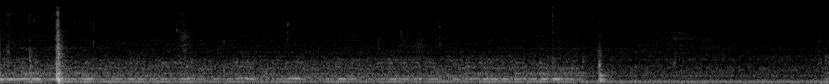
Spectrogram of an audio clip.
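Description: Bread machine motor running as it kneads dough in the mixing stage: a steady low hum with a wavering drone above it. A sharp click comes about half a second in, and the drone stops with another click about six seconds in while the low hum carries on.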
